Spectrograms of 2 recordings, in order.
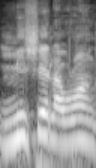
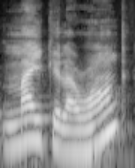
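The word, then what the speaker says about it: Michela Wrong: Donc en français on dit Michaela Wang, mais en anglais c'est Michaela Wang, qui a écrit d'abord en anglais Don't Disturb et en français Rwanda, Assassins sans frontières.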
